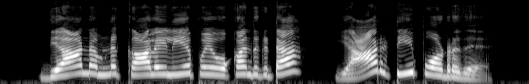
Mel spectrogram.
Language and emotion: Tamil, angry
